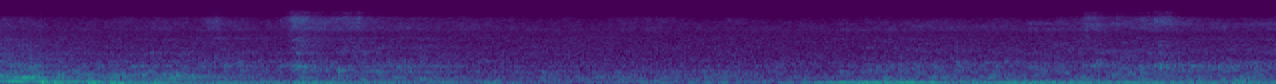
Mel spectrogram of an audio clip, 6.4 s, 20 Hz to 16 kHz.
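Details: 1990s Lasko 20-inch box fan with Marco motor, rusty, replacement switch from another fan that only works when held: soft steady low hum and airy whoosh on low, no rattle or ticking; running smoothly.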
